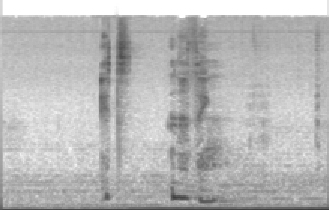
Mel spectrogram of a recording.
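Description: A young girl answers quietly.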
